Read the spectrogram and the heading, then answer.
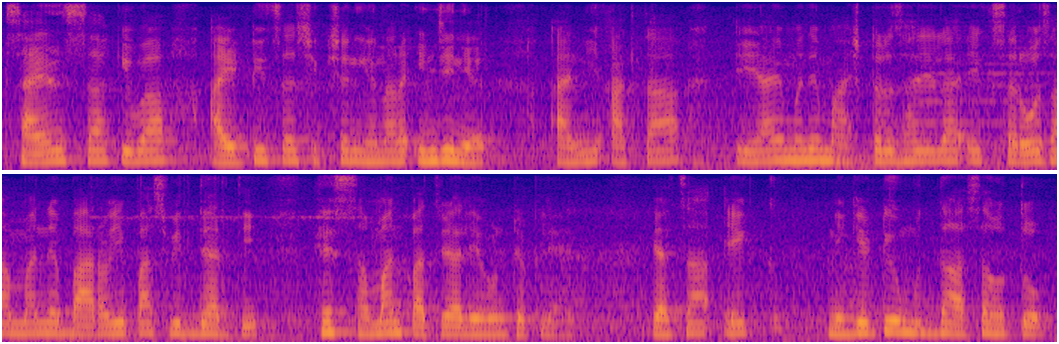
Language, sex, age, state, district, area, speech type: Marathi, male, 18-30, Maharashtra, Sindhudurg, rural, spontaneous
